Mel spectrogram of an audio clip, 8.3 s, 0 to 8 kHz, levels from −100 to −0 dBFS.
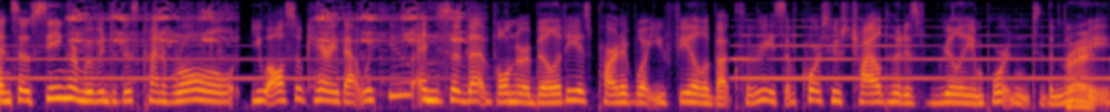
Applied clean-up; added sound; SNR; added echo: none; Wind instrument, woodwind instrument + Mechanisms; 13 dB; none.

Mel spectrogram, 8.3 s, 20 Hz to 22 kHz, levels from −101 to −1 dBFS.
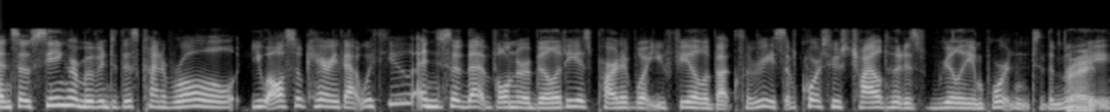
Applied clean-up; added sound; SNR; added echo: none; none; none; none.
